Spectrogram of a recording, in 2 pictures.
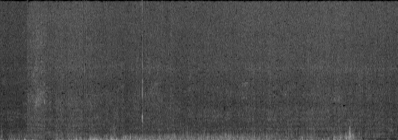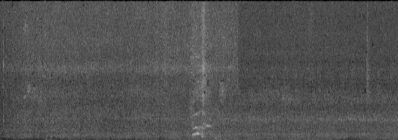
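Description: A small dog breathes softly in its sleep.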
